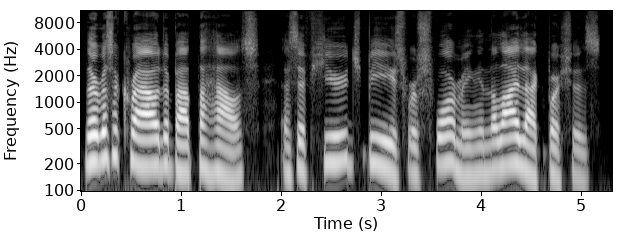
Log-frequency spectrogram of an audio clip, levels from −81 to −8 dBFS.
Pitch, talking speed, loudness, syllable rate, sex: 175 Hz, 190 wpm, -19 LUFS, 4.8 syllables/s, male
